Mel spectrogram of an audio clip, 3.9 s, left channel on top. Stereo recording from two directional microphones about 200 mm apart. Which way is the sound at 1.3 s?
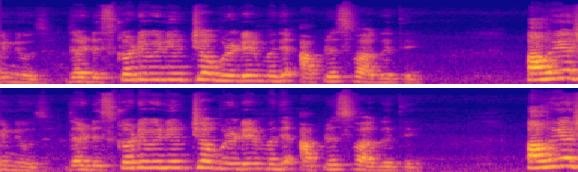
5° right (ahead or behind).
